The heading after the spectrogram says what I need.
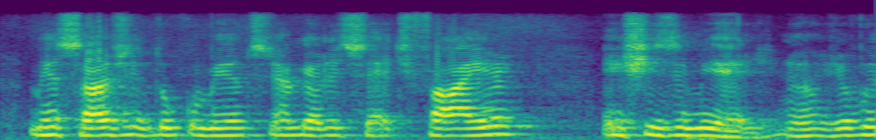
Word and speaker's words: FHIR: Pronuncia FHIR, F-H-I-R, que é Fast Healthcare Interoperability Resources, ou Recursos Rápidos de Interoperabilidade em Saúde.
